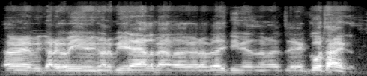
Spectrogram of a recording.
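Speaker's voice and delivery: low, run-together Cajun coach voice. Retold or imitated. Imitating an LSU coach's team talk, low Cajun voice. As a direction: drop low and jumble the words, Cajun. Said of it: "any videos of Coach O".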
